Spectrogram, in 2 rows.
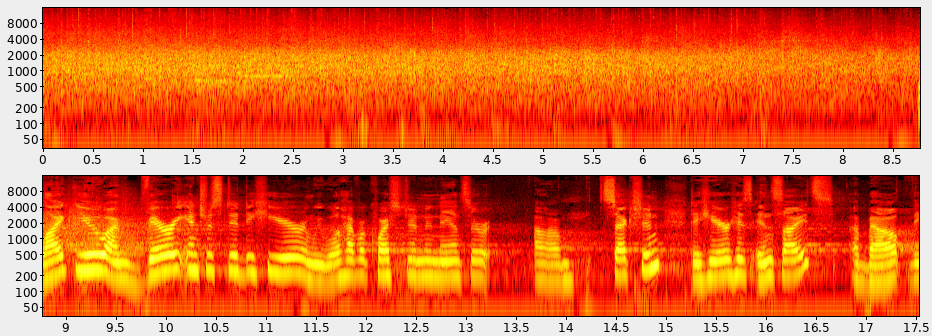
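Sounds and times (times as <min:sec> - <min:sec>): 
applause from a large audience: 0:00.0 - 0:09.8
speech: 0:08.8 - 0:17.5.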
